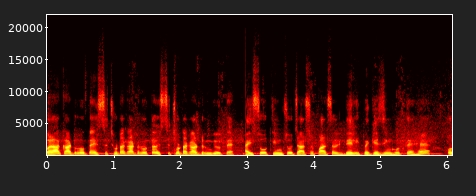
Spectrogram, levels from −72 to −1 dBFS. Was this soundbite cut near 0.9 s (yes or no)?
no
